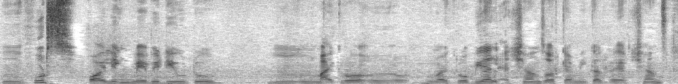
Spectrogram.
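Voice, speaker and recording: Halting teacher, noisy recording. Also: mid-range voice, steady tone. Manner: halting, explanatory, repeats key terms. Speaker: chemistry teacher. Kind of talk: school lesson, reading and explaining textbook points.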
